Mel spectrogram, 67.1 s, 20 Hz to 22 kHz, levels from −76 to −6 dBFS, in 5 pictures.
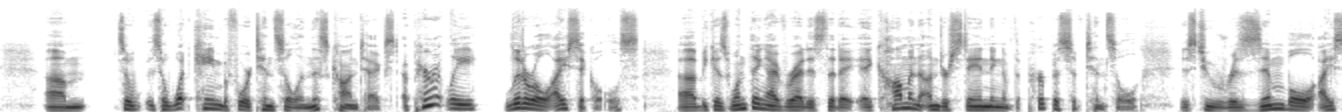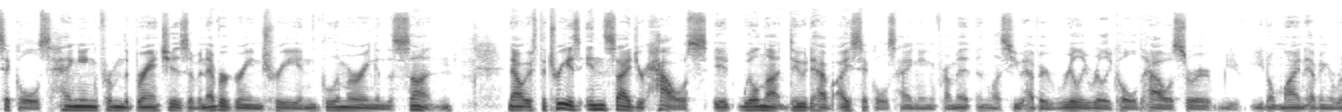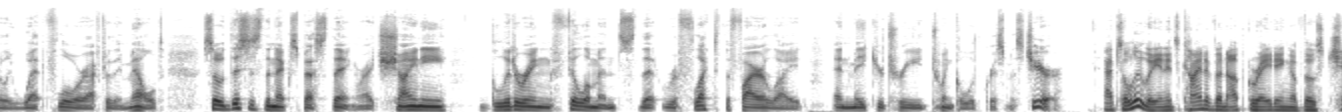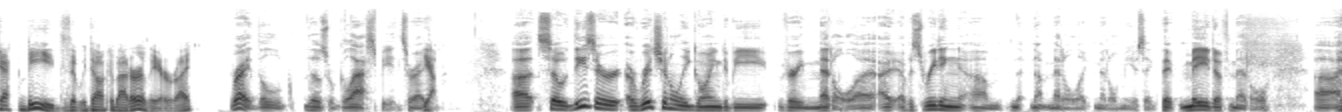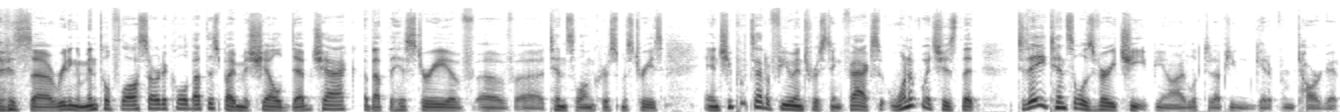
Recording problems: none

